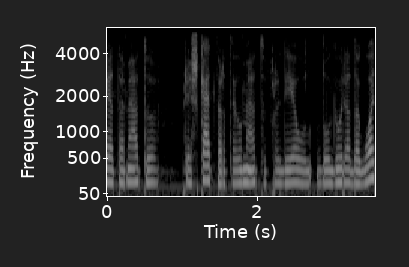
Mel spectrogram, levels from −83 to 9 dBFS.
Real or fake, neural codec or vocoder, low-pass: real; none; 5.4 kHz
